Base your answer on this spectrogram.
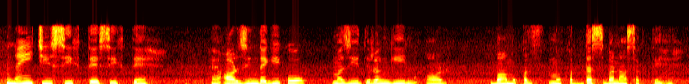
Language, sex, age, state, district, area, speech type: Urdu, female, 18-30, Bihar, Madhubani, rural, spontaneous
